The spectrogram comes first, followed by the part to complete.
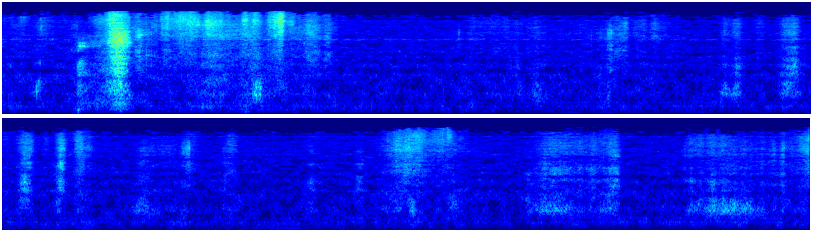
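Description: Faint strokes of a Copic alcohol marker shading on paper, a few louder strokes in the first three seconds, then quieter scattered strokes.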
